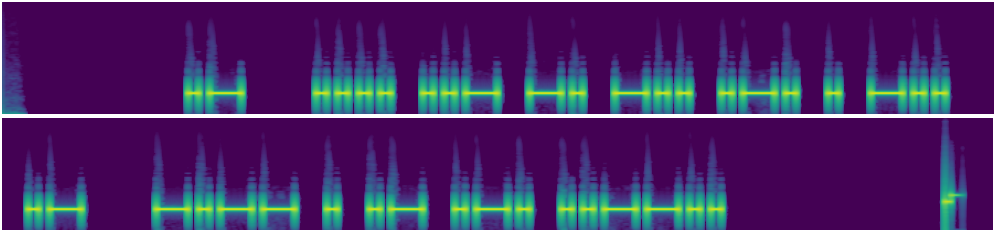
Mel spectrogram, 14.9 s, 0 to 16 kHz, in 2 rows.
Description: Morse code, heard as a keyed tone, about 15 wpm, 700 Hz. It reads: A HUNDRED A YEAR?
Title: Sentences from Top 1000 Words - Review Part 2 - 15wpm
